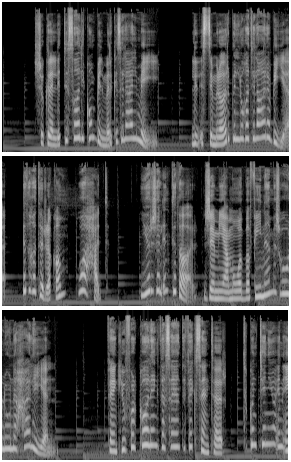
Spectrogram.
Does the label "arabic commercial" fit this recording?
Yes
